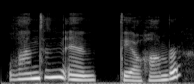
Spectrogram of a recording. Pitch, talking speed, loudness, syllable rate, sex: 240 Hz, 125 wpm, -14 LUFS, 5.0 syllables/s, female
